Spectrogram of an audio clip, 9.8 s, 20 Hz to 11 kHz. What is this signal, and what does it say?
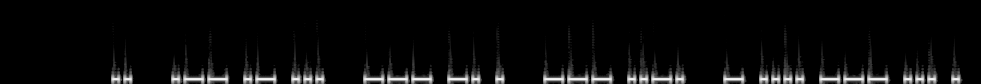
Morse code, heard as a keyed tone, about 20 wpm, 700 Hz. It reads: I WAS ONE OF THOSE
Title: Sentences from Top 1000 Words - Review Part 1 - 20wpm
